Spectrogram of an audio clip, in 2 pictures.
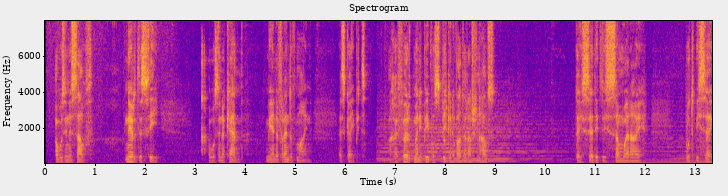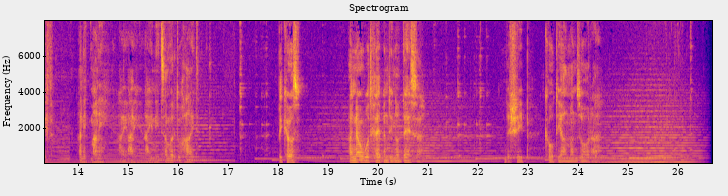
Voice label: russian accent; RUSSIAN ACCENT CLIP

